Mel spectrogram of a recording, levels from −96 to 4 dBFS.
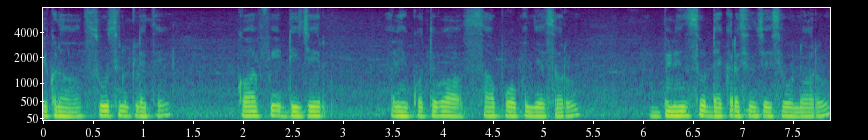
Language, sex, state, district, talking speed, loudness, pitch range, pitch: Telugu, male, Andhra Pradesh, Srikakulam, 90 wpm, -16 LUFS, 115-125 Hz, 120 Hz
